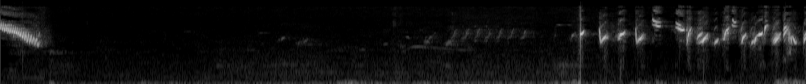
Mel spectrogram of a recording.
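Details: European goldfinch singing a clean, error-free song: one falling slurred note opens, then quiet, then a lively cluster of high, jumbled twittering notes near the end.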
